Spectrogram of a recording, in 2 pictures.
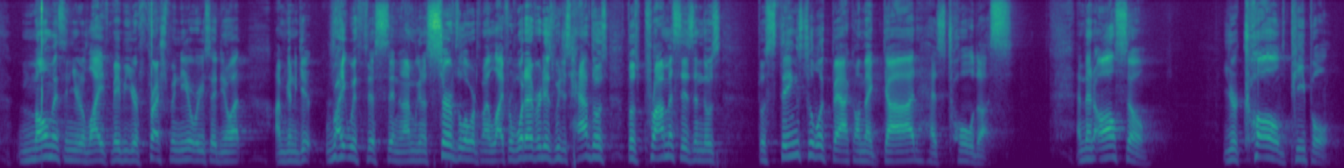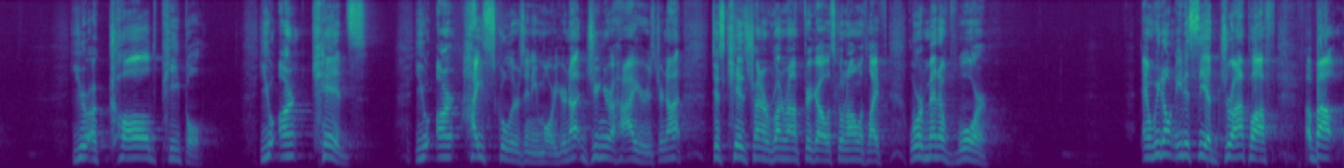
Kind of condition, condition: setting, large echoing room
